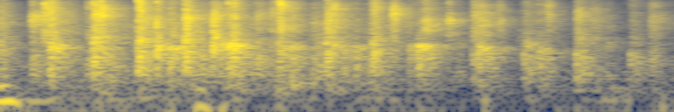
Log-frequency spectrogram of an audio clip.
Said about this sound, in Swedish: Mycket snälla människor allihopa här tycker jag. Ja. En applåd för dem.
